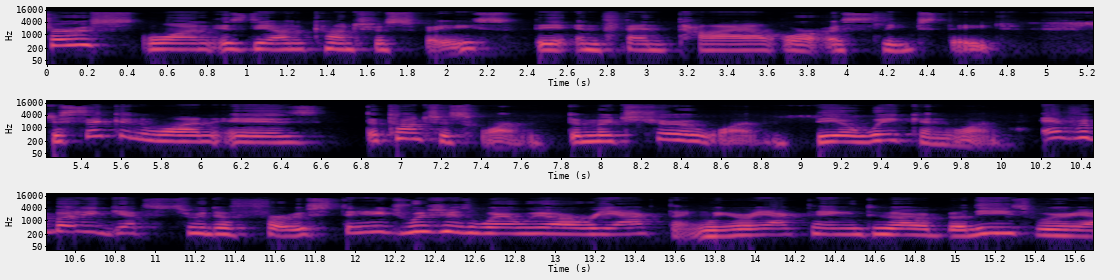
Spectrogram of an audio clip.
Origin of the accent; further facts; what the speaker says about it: Quebec, Canada; born there; I was born in Quebec.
